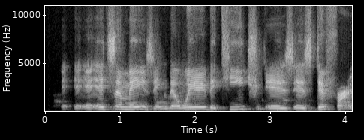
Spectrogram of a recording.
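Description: A woman's bright, sharp voice at a fairly slow pace with ordinary pitch variation. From Mauritius. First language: Mauritian Creole. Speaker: actor and acting teacher. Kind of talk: interview. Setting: video call. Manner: halting.

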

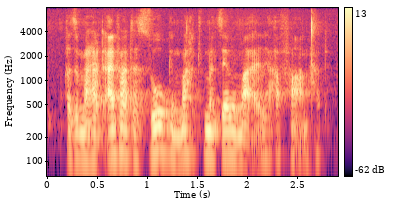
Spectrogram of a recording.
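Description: Noticeable background noise accompanies a man speaking. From northern Germany, Schleswig-Holstein near Brunsbüttel. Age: 50s. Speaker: vocational training manager. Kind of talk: interview.

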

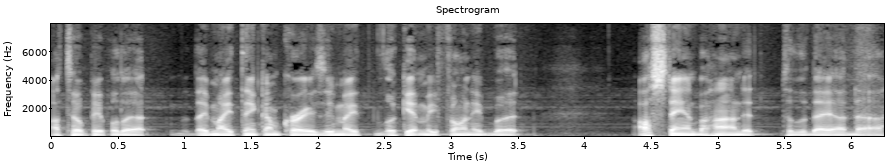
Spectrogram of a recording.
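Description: Speaking at a fairly quick pace in a Mississippi Delta accent, a man with a very deep, low voice keeps a flat monotone, recorded dry and close with no echo against a silent, very clean background. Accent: Southern US (Mississippi Delta). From Mississippi Delta (Leland). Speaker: agricultural researcher. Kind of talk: casual chat.

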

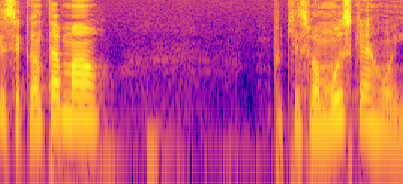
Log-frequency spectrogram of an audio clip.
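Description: Dark and mellow in tone yet high-pitched, a man speaks on a very clean recording with a silent background and a dry, close sound with no echo. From Campo Grande, Mato Grosso do Sul, Brazil. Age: young. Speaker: music producer. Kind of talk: interview.

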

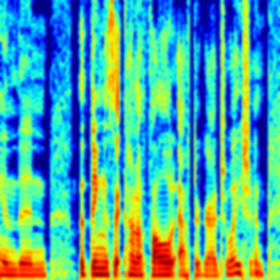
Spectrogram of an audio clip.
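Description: A woman with an American accent speaks in a normal speaking voice at a fairly low pitch, with a dry, close sound and no echo. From Louisiana, US South. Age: 20s. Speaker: recent college graduate, church intern. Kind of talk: casual chat. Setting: studio.

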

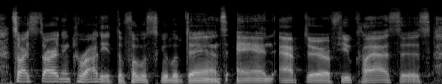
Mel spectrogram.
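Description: A man's very deep, low voice with vocal fry and lively intonation, at a moderate pace, in a very clean recording with a silent background. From Detroit, Michigan, US Midwest. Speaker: dancer, singer, actor, choreographer. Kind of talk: casual interview, storytelling.

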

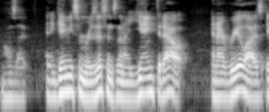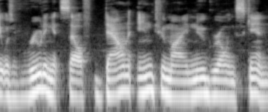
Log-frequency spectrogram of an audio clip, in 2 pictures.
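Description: Over a very clean recording and silent background, a man with an American accent uses a plain, everyday voice at a fairly low pitch and fairly even intonation. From Florida. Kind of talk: casual chat.

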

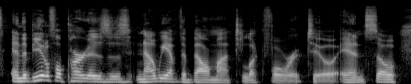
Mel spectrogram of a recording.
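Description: A man with a normal speaking voice, medium pitch and ordinary pitch variation, in a very clean recording with a silent background. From Michigan, US Midwest. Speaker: professor of equine exercise physiology. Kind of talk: interview.

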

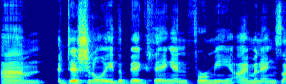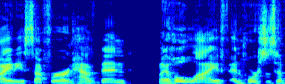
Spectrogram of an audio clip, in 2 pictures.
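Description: Her voice is very deep and low, with fairly even intonation. The woman speaks at a fairly quick pace against a quiet background. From Missouri. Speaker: equine therapy ranch founder. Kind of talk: interview. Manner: frequent fillers and restarts.

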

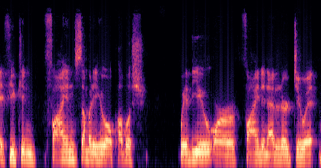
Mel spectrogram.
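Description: In a normal speaking voice, a man talks at a moderate pace and medium pitch, keeping his intonation fairly even. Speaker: strength and conditioning coach. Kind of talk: podcast interview.

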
